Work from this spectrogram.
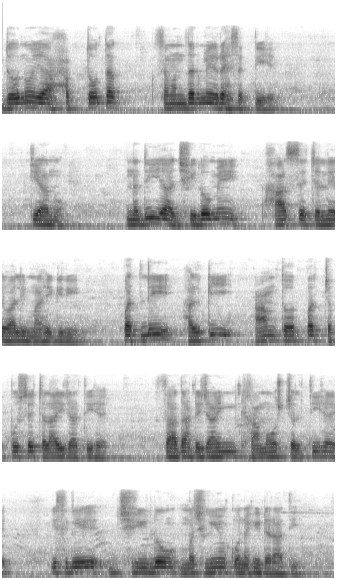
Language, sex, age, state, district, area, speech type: Urdu, male, 18-30, Uttar Pradesh, Balrampur, rural, spontaneous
